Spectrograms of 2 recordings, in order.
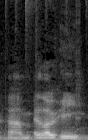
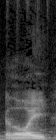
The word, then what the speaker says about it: Eloi: Elohi should be Eloi.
